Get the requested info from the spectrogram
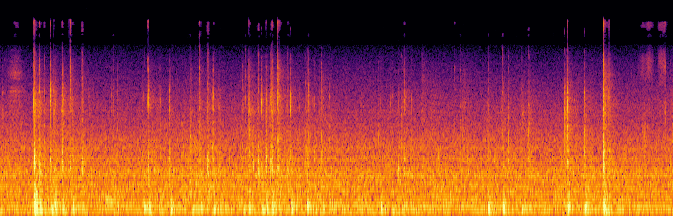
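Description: Faint typing on a computer keyboard: scattered key clicks in short, irregular runs with pauses between them.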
